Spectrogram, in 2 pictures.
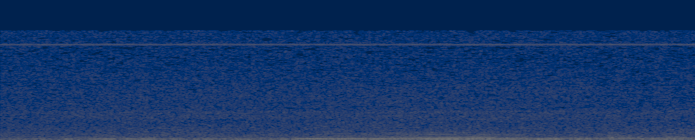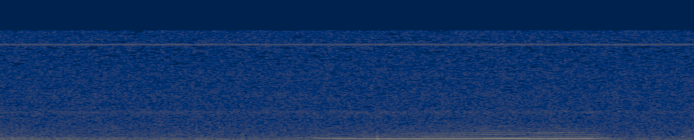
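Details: Kitten asleep, snoring with long level tonal breaths, one wavering and flat, the next starting higher, dipping and holding steady before ending, in a quiet room with a low constant hum.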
